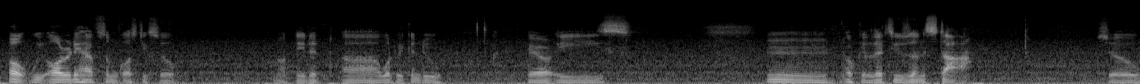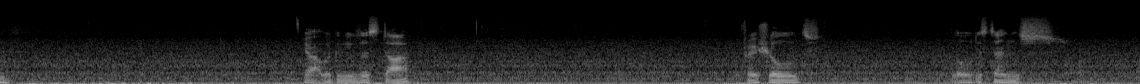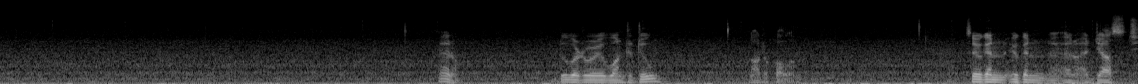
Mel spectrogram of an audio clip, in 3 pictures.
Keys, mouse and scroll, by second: 1.6 click, 8.7 click, 12.2-14.3 drag, 15.6-16.6 drag, 17.1-18.6 drag, 19.6-23.5 drag, 24.0-26.6 drag, 27.1-29.4 drag, 30.1-32.5 drag, 33.4 click.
